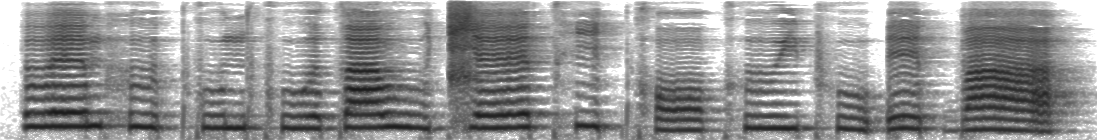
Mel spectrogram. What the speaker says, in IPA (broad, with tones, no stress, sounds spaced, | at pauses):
ʋ ɛː˧˥ m h ɯː˧˩ t̚ k u˩ n kʰ u˩ ə̯ t̪ a˧˥ ʋ u˧˩ t͡ɕ ɛː˧˥ t̪ʰ i˥˨ t̚ kʰ ɔː˩ kʰ ɯː˧ j pʰ u˧˩ ʔ eː˥˨ p̚ b aː˥˨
